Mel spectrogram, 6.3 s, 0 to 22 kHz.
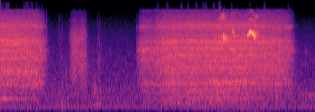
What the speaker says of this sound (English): you absolutely need to do a pilot drill on all 4 corners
